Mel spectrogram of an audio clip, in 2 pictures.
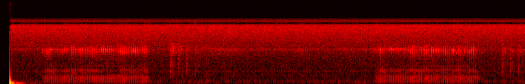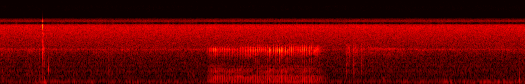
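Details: Bulldog named Ron snoring, three long rumbling low snores, each lasting about a second and a half, spaced roughly five seconds apart with quiet breathing between them, indoors.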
